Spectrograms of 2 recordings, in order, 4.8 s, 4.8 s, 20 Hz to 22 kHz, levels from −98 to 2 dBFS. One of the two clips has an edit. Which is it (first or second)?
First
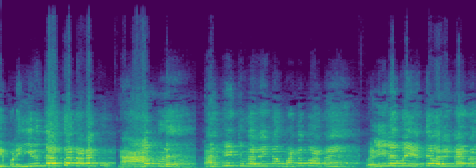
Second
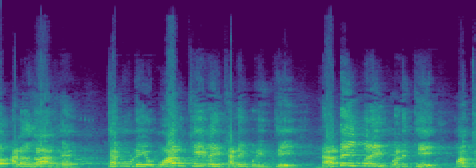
first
